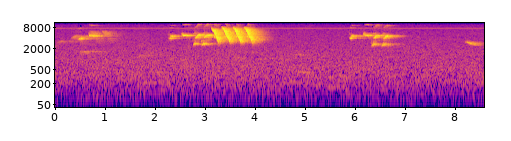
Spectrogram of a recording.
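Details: Coleirinho, the double-collared seedeater, in cigano-style song, said to average 30 songs a minute; brief chirps lead into a longer rapid buzzy trill of high notes, followed by shorter phrases after pauses, against a faint steady hiss.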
